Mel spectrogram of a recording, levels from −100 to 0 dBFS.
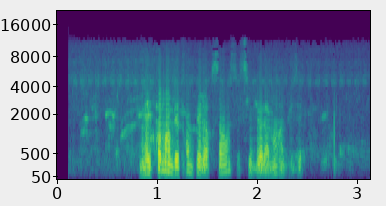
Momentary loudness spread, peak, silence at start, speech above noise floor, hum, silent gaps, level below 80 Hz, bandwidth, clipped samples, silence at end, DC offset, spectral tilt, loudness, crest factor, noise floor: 23 LU; -2 dBFS; 0.25 s; 26 dB; none; none; -64 dBFS; 12 kHz; under 0.1%; 0.45 s; under 0.1%; -6.5 dB/octave; -21 LUFS; 22 dB; -47 dBFS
